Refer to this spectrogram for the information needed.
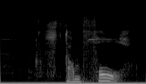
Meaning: packed, crowded (filled to capacity)
- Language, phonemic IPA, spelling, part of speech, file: Dutch, /ˈstɑmp.vɔl/, stampvol, adjective, Nl-stampvol.ogg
